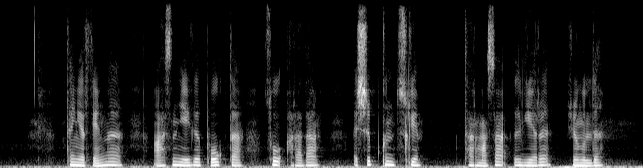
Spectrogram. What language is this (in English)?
Kazakh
